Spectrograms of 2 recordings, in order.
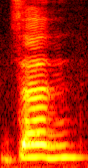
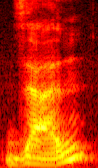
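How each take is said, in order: First: The pitch stays high and level. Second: The pitch rises from middle to high.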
